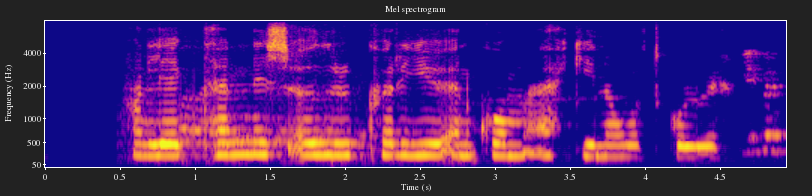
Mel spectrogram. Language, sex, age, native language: Icelandic, male, 12, Icelandic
